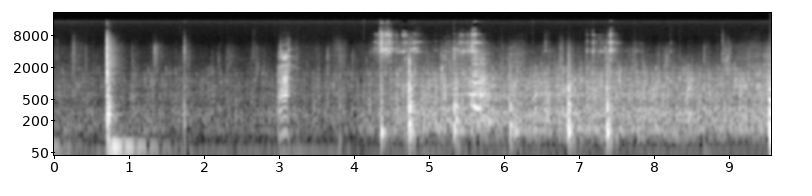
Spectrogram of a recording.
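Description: Heavy metal chains clank and rattle.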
